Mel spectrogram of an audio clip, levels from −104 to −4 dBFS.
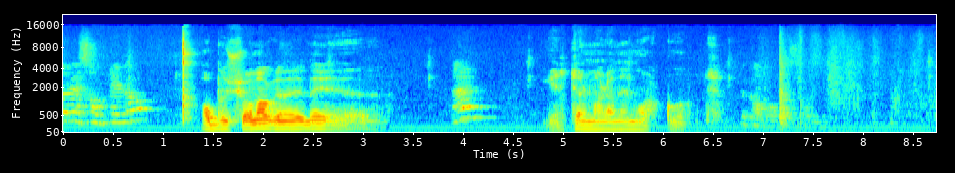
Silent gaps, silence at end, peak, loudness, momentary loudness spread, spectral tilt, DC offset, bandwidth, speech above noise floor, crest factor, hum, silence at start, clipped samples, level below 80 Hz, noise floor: none; 0 s; -4 dBFS; -34 LUFS; 22 LU; -3.5 dB/octave; under 0.1%; 16 kHz; 27 dB; 32 dB; none; 0 s; under 0.1%; -70 dBFS; -59 dBFS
